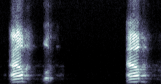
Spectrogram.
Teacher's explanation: കോഫ് പറയുമ്പോൾ സോഫ്റ്റ് പാലറ്റിൽ മാത്രമാണ് ടച്ച് ചെയ്യുന്നത്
